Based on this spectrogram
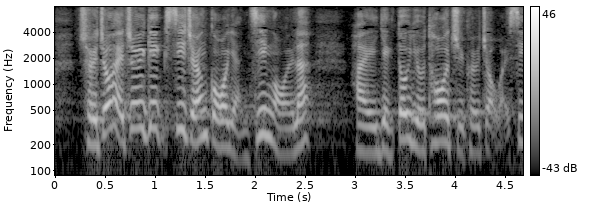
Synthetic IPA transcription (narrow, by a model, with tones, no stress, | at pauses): t͡ʃʰɵ˨˩ɥt͡sɔː˨˥hɐ˨jt͡ʃɵ˥ɥk̬ɪ˥k̚siː˥t͡ʃœː˨˥ŋkɔː˧jɐ˨˩nt͡siː˥ŋɔː˨jlɛː˥ | hɐ˨jːɪ˨k̚t̪o˥wjiː˧wt̪ʰɔː˥t͡ʃyː˨kʰɵ˨˧t͡sɔː˧k̚wʔɐ̰˨˩jsiː˥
